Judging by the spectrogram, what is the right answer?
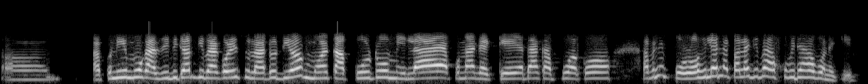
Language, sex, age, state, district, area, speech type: Assamese, female, 30-45, Assam, Majuli, urban, conversation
